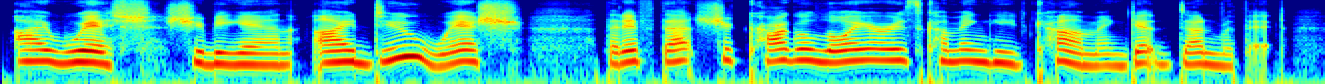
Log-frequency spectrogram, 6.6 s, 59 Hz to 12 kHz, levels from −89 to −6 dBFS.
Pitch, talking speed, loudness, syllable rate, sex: 235 Hz, 190 wpm, -19 LUFS, 4.5 syllables/s, female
